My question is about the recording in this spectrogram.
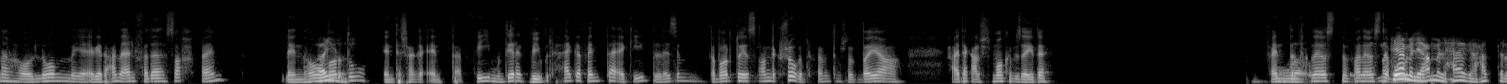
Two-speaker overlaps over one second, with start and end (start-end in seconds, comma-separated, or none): none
